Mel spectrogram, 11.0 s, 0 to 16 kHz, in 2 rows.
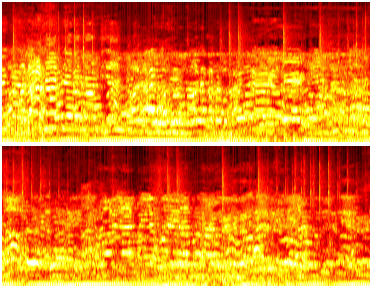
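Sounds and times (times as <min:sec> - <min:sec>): babble of men's voices: 0:00.0 - 0:11.0.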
